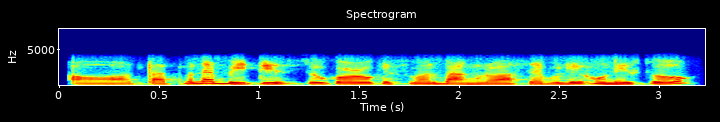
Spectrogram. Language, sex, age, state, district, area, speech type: Assamese, female, 18-30, Assam, Dibrugarh, rural, conversation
